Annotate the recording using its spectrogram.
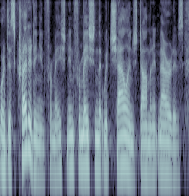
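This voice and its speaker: The recording is very clean and dry, close with no echo and a silent background. A man speaks in an American accent at medium pitch. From United States. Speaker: academic panelist. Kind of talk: panel discussion. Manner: hesitant fillers.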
